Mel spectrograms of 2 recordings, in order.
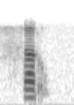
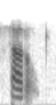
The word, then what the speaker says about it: subtle: and she pronounces, in real life, the word subtle. Told her, no, it's pronounced subtle. When have you ever heard somebody say you're being very subtle? It's subtle.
